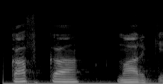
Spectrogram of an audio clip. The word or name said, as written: Kaffka Margit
